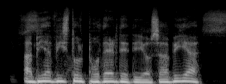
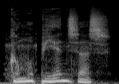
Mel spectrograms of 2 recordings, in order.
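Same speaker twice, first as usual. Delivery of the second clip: normal talking voice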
